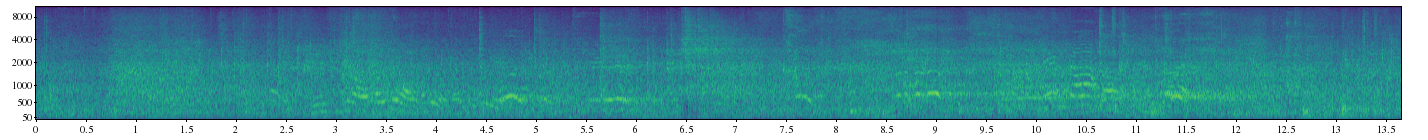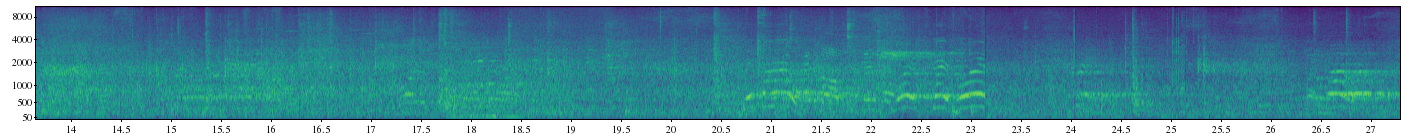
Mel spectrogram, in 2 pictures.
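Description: Hockey sticks clack against a puck and each other.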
